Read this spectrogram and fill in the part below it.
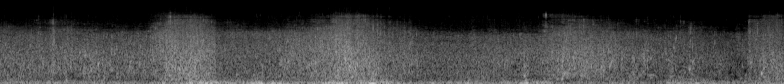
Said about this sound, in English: It's a bitter cold Thursday evening at the South Dam area of Lake Thunderbird, and as the darkness sets, the brown, murky waves surge toward the shoreline, retreat, and surge again.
